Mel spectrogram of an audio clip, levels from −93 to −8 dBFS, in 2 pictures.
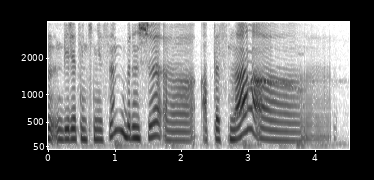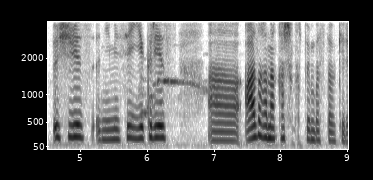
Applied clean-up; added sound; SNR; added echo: none; Animal; 16 dB; none.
